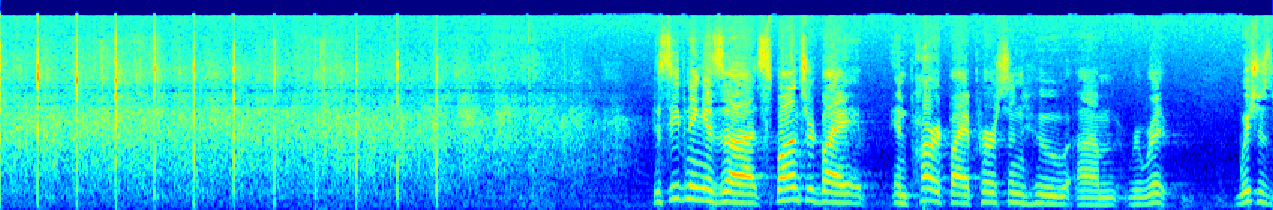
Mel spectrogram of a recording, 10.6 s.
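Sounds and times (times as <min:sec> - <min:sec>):
audience applause: 0:00.0 - 0:05.4
speech: 0:05.4 - 0:10.6.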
